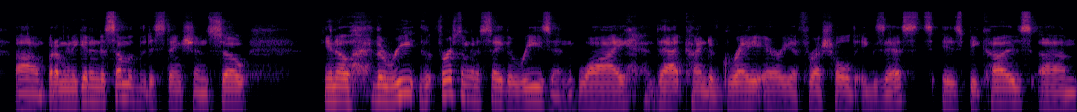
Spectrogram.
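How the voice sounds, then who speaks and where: Against a quiet background, an unremarkable speaking voice shows ordinary pitch variation at a moderate pace. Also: man, medium pitch for a man. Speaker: M&A advisor for accounting firms. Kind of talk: webinar presentation.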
